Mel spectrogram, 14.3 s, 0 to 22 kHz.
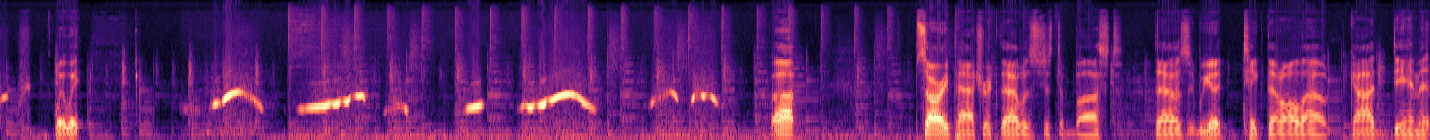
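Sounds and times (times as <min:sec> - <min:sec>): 
person whistling a wandering tune: 0:00.0 - 0:00.5, 0:01.8 - 0:07.3
speech: 0:00.2 - 0:01.0, 0:07.7 - 0:08.1, 0:09.2 - 0:14.3.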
